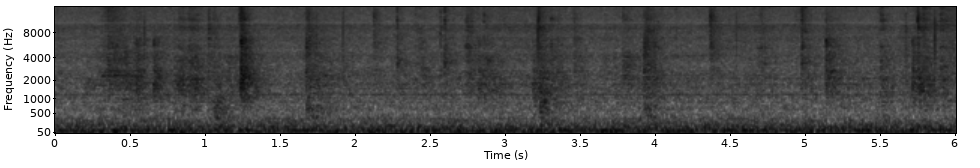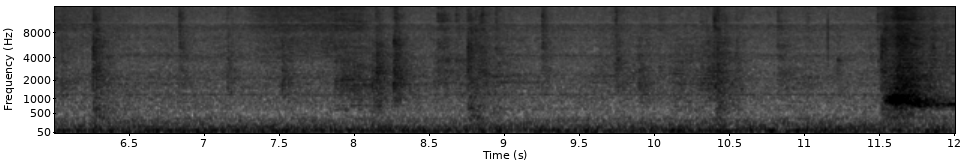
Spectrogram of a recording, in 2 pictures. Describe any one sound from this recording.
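A man steps up and down onto a wooden box.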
